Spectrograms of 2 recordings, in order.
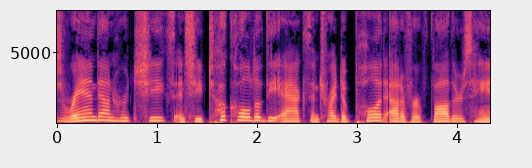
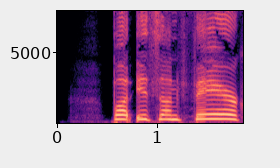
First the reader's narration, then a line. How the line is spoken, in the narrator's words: cried Fern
